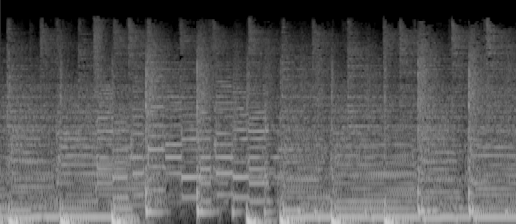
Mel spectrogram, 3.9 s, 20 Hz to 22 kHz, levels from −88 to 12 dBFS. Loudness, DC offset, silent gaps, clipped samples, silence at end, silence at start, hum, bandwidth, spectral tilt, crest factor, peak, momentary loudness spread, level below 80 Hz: -21 LUFS; under 0.1%; none; under 0.1%; 0 s; 0 s; none; 16.5 kHz; -5 dB/octave; 14 dB; -4 dBFS; 2 LU; -22 dBFS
